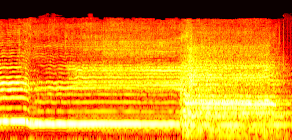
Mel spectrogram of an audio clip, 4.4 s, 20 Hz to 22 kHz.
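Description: Doo-wop vocal group singing long, held harmony notes on a 1962 record. About three seconds in, a fuller chord with a low bass comes in under the voices.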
